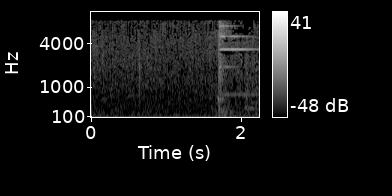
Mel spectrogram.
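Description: Shop-door bell ringing once near the end, a bright ring that fades over about a second; before it only a steady low hiss.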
